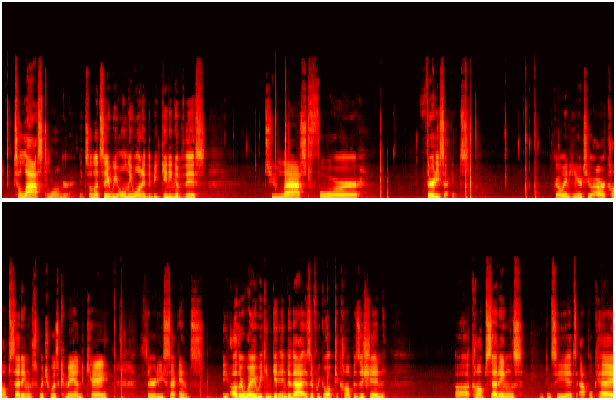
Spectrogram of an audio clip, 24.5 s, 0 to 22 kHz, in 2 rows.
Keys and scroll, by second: 5.9 super+k, 9.5 BackSpace, 9.5 3, 10.7 BackSpace, 10.8 BackSpace, 14.5-15.3 typing.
